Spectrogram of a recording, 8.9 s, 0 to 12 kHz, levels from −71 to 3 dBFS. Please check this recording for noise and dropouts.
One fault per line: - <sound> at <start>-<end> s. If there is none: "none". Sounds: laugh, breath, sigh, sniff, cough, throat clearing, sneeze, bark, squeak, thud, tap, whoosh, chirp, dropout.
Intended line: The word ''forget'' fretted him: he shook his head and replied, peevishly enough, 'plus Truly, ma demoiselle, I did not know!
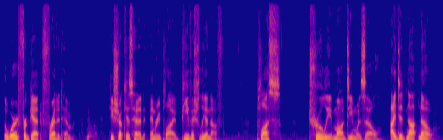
- whoosh at 1.7-2.0 s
